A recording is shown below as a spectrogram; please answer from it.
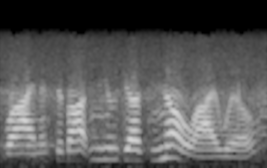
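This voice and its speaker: Radio sitcom wife, played by a woman: eager, theatrical, intellectual airs, very animated delivery, old noisy broadcast sound. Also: medium pitch, close to an everyday voice. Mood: gushing flattery. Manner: gushing, drawn-out emphasis, theatrical. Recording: muffled old radio recording, faint noise.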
